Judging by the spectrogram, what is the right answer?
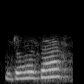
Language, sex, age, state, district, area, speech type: Urdu, female, 18-30, Uttar Pradesh, Ghaziabad, rural, conversation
